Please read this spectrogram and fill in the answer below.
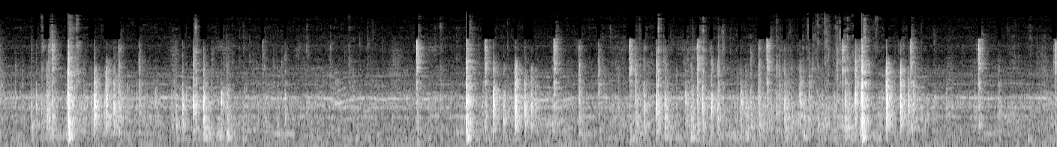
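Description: Marbles clicking and clattering as they roll along the wooden tracks and lifts of a homemade marble machine, in three bursts of rapid clacks, over the steady whine of a small electric motor driving the lift.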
